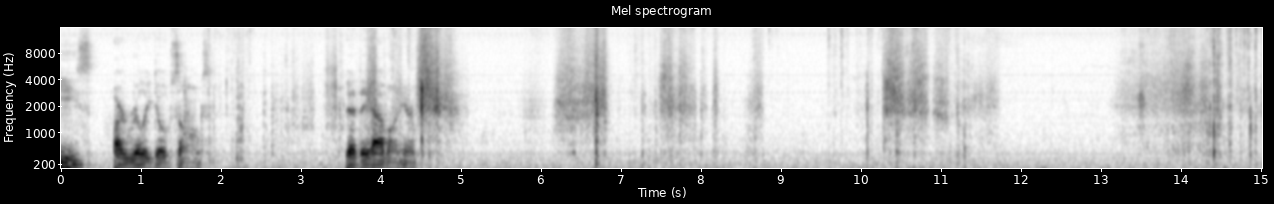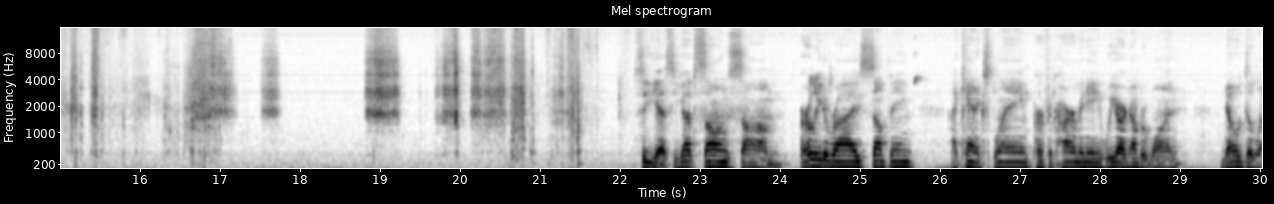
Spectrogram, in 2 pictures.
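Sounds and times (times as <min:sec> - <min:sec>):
record sleeve rustling: 0:01.4 - 0:05.2, 0:05.8 - 0:09.0, 0:09.6 - 0:11.8, 0:13.2 - 0:17.8, 0:18.8 - 0:22.2.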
